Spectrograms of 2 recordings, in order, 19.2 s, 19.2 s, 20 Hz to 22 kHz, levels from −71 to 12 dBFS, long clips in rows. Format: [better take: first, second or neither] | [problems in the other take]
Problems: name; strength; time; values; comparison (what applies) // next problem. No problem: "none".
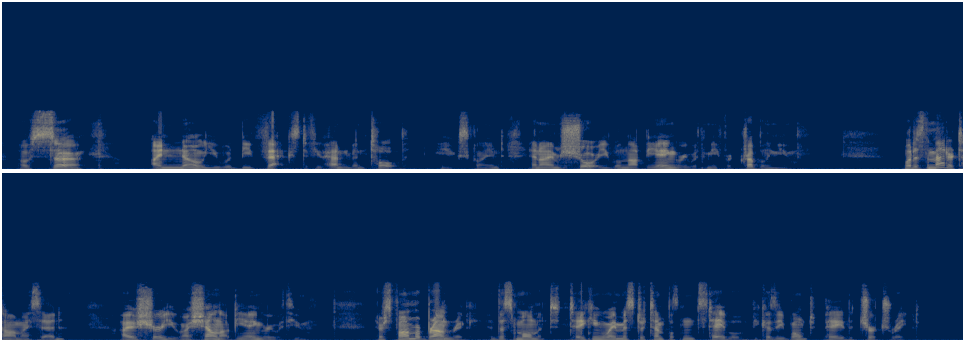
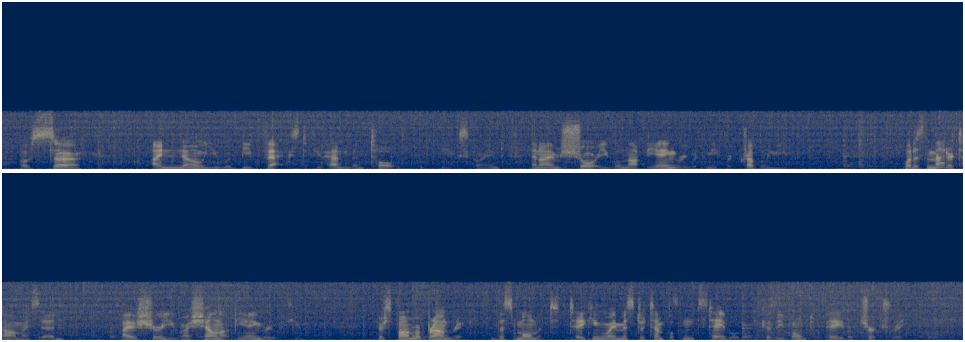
first | background sound (Frying (food)); 10 dB below the speech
